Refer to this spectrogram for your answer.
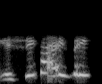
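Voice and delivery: high incredulous babies; high, mildly mocking reaction; mock baby voice. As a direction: voice the twins' disbelief, high.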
